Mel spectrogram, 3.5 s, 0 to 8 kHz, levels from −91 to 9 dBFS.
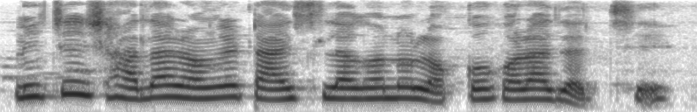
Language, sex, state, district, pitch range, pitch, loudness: Bengali, female, West Bengal, Alipurduar, 240-285 Hz, 255 Hz, -13 LUFS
